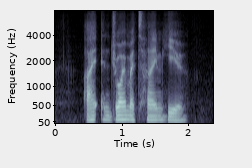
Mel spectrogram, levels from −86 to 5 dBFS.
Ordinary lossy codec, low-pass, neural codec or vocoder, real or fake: none; none; codec, 16 kHz, 0.7 kbps, FocalCodec; fake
